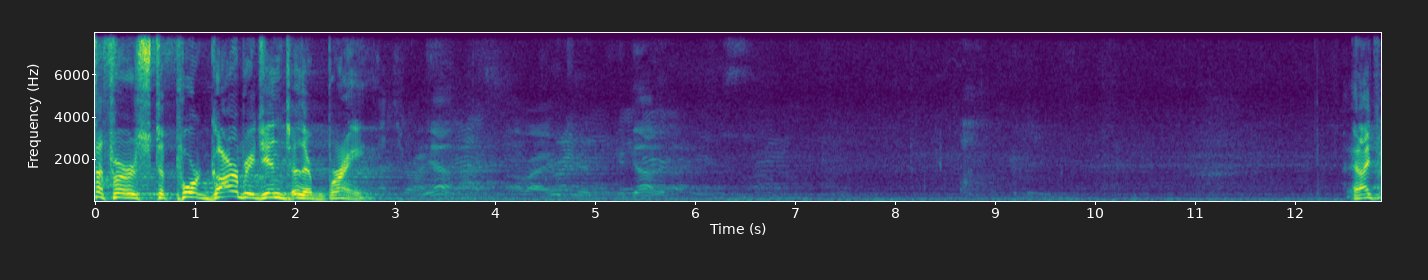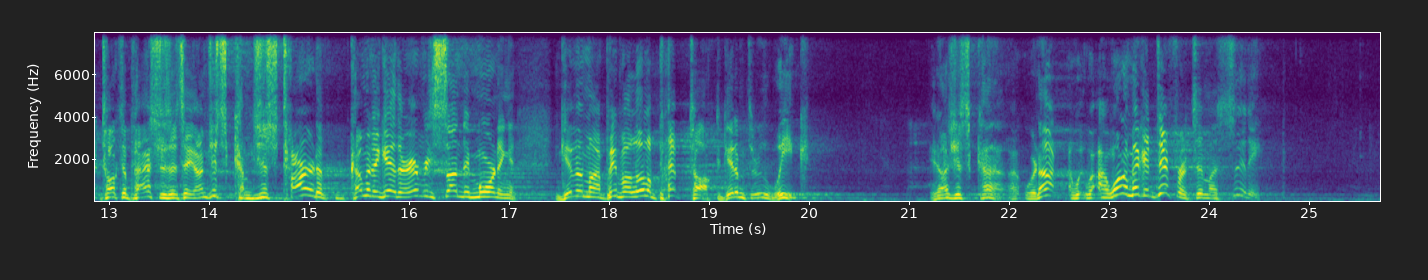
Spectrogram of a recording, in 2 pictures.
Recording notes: Recorded live on 7/19/20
